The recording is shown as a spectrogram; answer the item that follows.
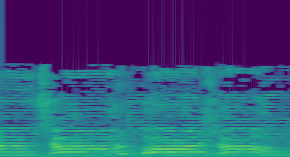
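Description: Live Albanian folk music from a small ensemble of long-necked plucked lutes, violin and accordion, with singing. The melody moves in short notes that each slide up into a held pitch, three times in quick succession.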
